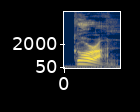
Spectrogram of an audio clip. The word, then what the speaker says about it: Goron: gorgon exactly i can't i can't remember how i pronounce it goron that's what it is goron i don't know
